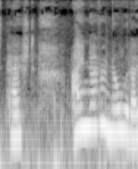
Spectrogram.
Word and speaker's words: Pest: By the way, in Hungarian, the city Budapest is Budapest, and Pest is pronounced peshed.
